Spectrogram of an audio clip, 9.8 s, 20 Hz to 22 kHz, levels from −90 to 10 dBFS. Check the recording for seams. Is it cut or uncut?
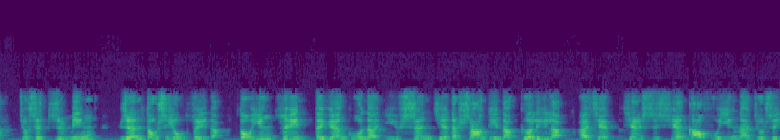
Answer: cut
